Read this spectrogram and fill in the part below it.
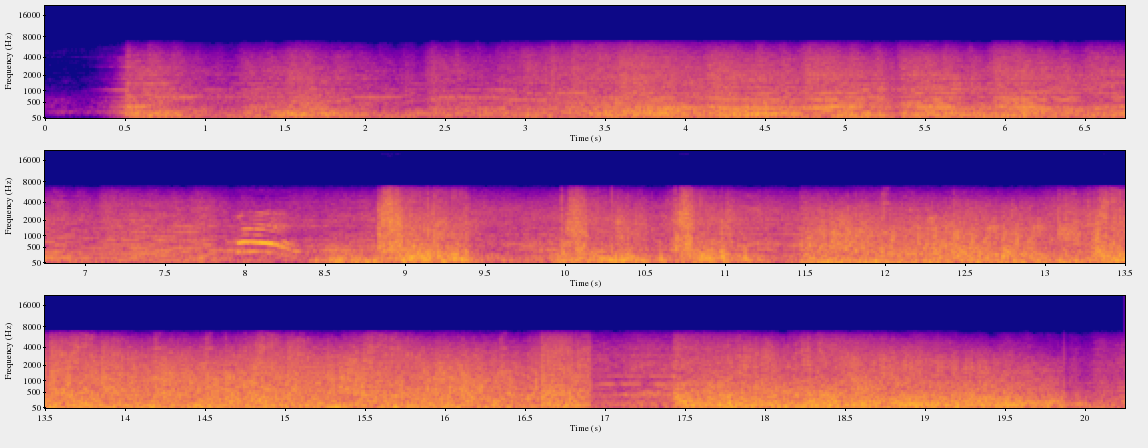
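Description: Bofors howitzer artillery deployed in mountainous Ladakh firing, a loud, continuous wash of heavy booming rumble with sharper blasts breaking through around the middle and later in the clip.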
